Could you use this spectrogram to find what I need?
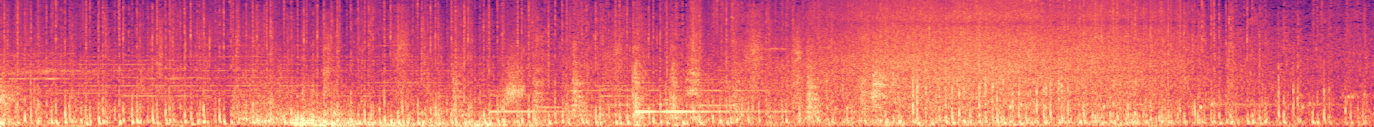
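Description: Horses gallop over a dirt path, hooves pounding.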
